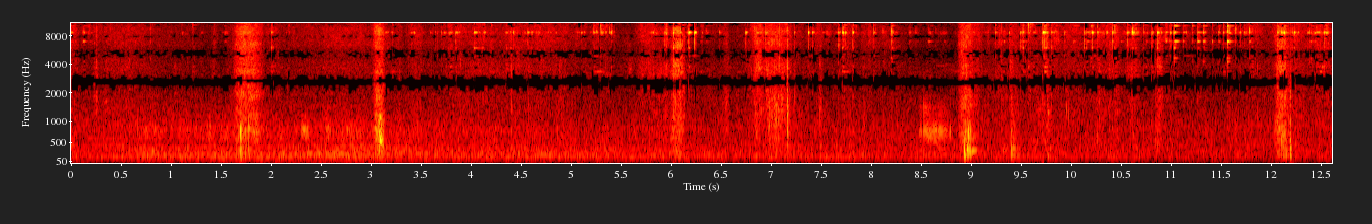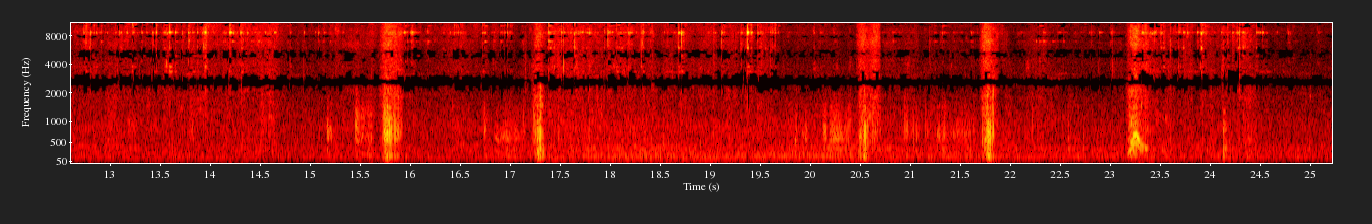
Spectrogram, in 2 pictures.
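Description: Dachshund digging and rooting with its nose and paws in pine straw and loose soil after a mole: irregular rustling and scratching with sharp little clicks, and the dog snuffling.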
